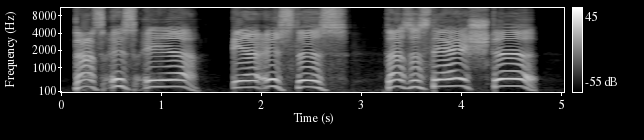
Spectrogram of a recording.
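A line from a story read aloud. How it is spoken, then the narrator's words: Hooded man shouting over engine. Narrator (German): Der Ruf des kapuzten, vermummten Todessers drang sogar über das Donnern des Motorradmotors hinweg zu Harry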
